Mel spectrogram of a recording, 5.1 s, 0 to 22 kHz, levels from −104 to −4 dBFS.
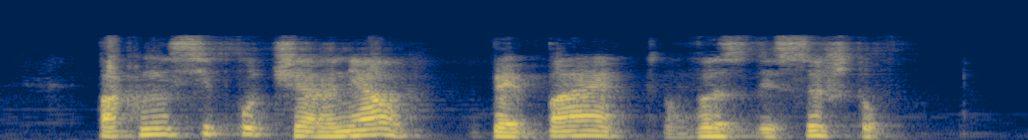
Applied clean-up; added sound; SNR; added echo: neural mask model DeepFilterNet 3.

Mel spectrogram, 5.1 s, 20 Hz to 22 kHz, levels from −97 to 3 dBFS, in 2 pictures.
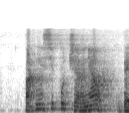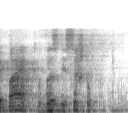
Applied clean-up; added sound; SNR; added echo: neural separator model SepFormer DNS4.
